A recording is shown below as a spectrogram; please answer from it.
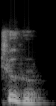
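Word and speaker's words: תֹּהוּ: So this is the first one, and it's pronounced tuhu.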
